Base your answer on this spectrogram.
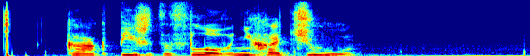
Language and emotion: Russian, angry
